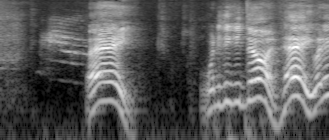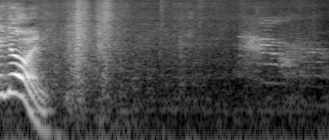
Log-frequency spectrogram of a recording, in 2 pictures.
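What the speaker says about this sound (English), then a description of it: "Sorry, my cat is just coming in." A pet cat meows loudly several times in a home during a live-stream model build, the drawn-out cries coming in bursts while someone talks to it over and between them.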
